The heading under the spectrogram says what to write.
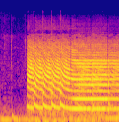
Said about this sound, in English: we've had a lot of complaints about the air horn. We'll play it once.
